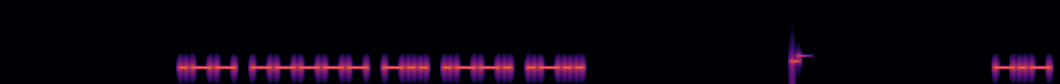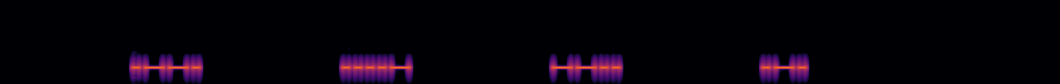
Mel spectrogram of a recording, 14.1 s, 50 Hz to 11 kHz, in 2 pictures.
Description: Morse code, heard as a keyed tone, about 30 wpm, spaced as for 13 wpm, 700 Hz. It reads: W0DPL KP4ZR
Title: USA Call Signs - 5 Characters - 8x Character Spacing - 30wpm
